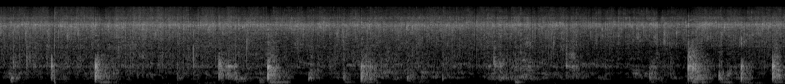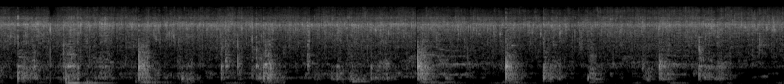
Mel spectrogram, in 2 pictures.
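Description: Chopped onions frying in hot oil in a pan, sizzling steadily, while a spatula stirs them with frequent irregular scrapes and knocks against the pan.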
